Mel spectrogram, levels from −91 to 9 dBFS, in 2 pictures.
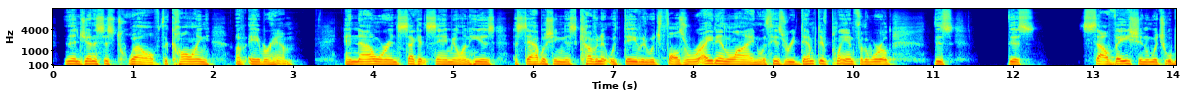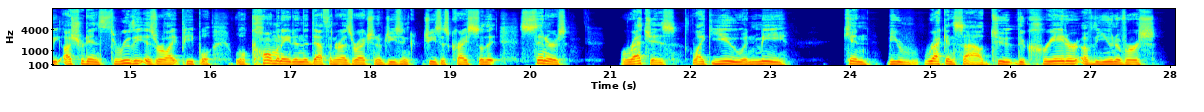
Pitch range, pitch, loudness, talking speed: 135-155 Hz, 140 Hz, -17 LUFS, 155 wpm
